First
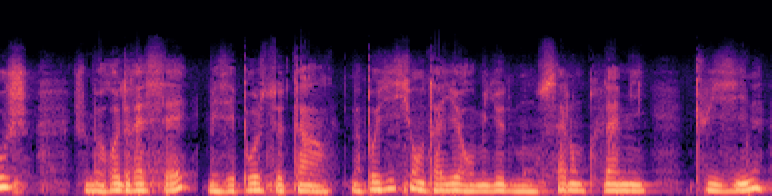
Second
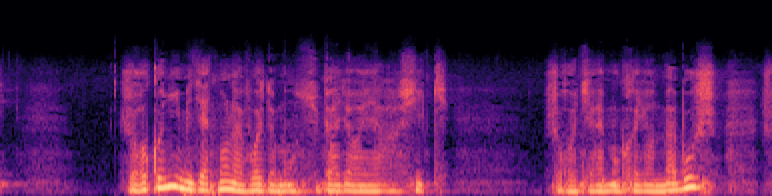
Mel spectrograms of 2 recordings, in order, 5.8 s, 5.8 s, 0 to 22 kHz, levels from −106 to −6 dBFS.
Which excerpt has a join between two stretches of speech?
first; 3 cuts; at 1.5 s, 2.5 s, 4.5 s

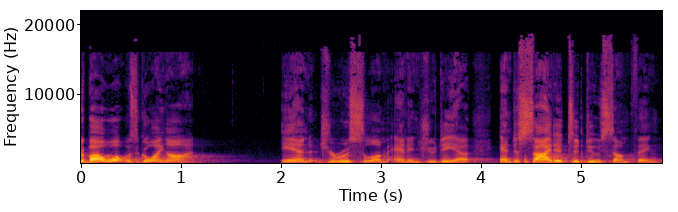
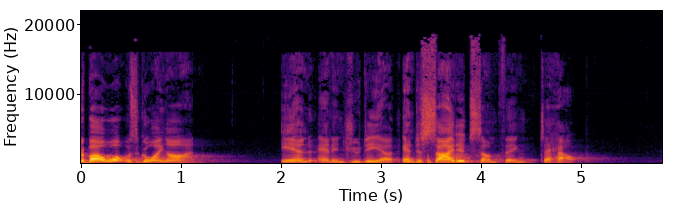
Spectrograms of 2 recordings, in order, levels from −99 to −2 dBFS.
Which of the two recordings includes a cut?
second; 4 cuts; at 2.4 s, 3.2 s, 3.9 s, 4.5 s

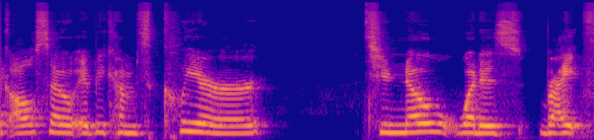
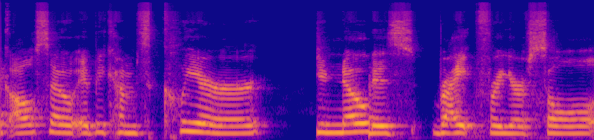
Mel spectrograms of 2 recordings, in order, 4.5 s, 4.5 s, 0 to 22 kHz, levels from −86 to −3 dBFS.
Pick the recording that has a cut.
second; 2 cuts; at 2.4 s, 2.8 s

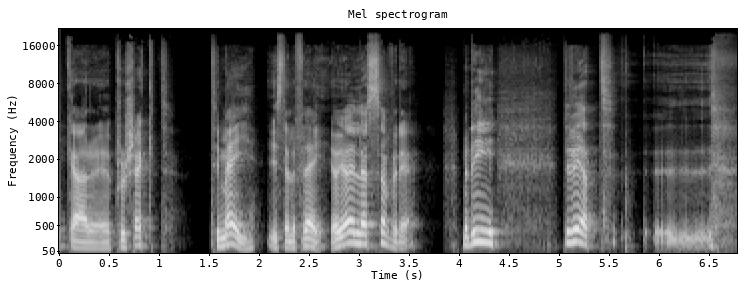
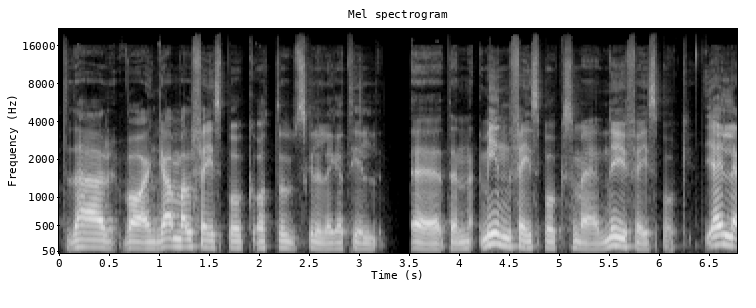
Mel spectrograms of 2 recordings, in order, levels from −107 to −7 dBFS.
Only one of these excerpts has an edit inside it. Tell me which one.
first; 1 cut; at 2.4 s

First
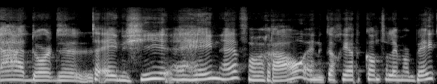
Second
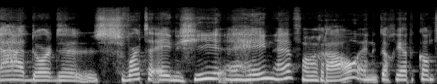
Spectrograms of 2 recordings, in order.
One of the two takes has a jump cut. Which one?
first; 1 cut; at 0.9 s

